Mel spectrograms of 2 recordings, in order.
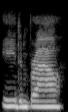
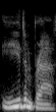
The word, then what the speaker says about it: Edenbrow: Please follow Paul Edenbrow at Paul Edenbrow. That's how it's spelled.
